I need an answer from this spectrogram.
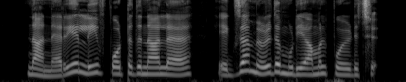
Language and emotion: Tamil, sad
